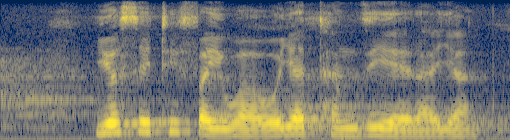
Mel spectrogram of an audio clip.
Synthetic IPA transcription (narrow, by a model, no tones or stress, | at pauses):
jɔsɛtʰifaiwaɦɔjat̪ʰand͡ziɛɺaja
